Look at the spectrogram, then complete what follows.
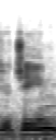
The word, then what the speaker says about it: Eugen: That is Eugene, but pronounced Eugen Freund, and I'm a member of the European Parliament.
